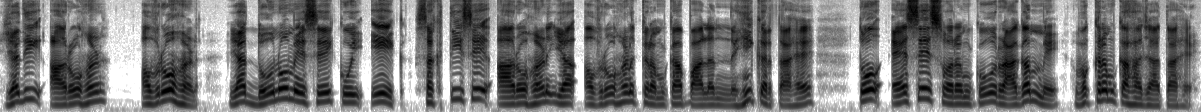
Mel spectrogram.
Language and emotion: Hindi, neutral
